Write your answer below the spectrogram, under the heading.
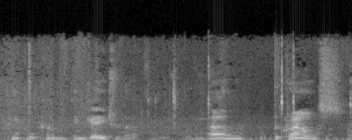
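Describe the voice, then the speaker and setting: A man speaks at medium pitch. Noticeable background noise runs underneath. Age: 70s. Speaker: retired professional with sight loss. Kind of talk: documentary interview answer.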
